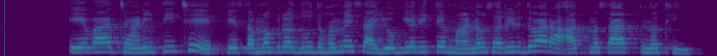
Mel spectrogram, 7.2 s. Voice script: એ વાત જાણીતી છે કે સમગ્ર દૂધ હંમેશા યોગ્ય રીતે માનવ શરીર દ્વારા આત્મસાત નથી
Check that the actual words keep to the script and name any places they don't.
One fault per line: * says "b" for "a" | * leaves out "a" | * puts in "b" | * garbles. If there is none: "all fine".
all fine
